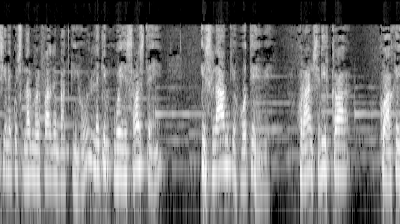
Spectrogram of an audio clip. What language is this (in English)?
Italian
